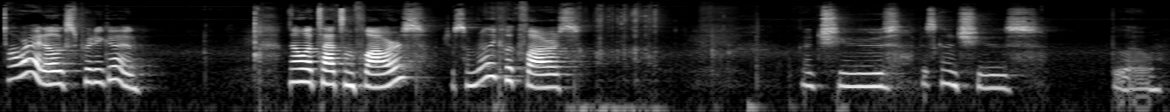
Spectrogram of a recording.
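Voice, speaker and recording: A woman hosting a casual drawing software tutorial, thinking aloud informally and often murmuring as she works. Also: on the high side, takes it slowly, long pauses. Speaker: tutorial host. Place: screen-recording voice-over.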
